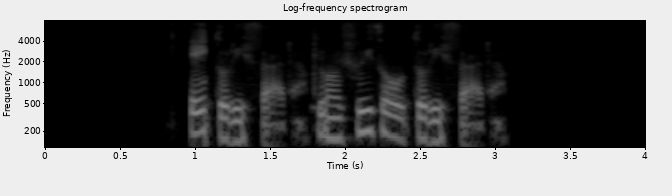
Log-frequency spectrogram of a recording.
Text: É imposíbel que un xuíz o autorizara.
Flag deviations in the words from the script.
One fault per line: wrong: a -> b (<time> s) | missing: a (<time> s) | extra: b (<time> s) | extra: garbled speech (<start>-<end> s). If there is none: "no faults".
wrong: imposíbel -> autorizara (1.0 s)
